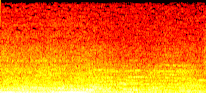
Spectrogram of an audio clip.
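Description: A motor vehicle's engine in street traffic, loudest in the first second and then fading, with the voices of a crowd underneath.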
